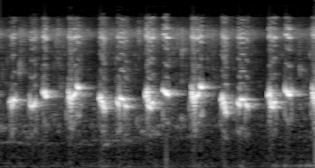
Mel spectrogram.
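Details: Yellow-vented bulbul lure song for birds reluctant to sing: lively, clear warbled notes, each phrase a quick rising-then-falling pair, repeated almost continuously at a brisk pace, with a thin high hiss behind.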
